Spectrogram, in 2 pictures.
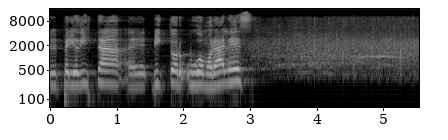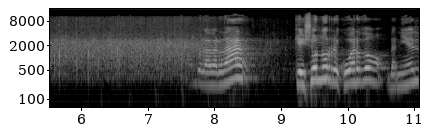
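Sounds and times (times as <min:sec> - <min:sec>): large audience applauding: 0:03.0 - 0:09.3.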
